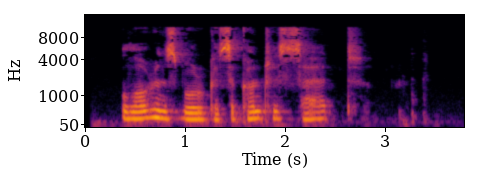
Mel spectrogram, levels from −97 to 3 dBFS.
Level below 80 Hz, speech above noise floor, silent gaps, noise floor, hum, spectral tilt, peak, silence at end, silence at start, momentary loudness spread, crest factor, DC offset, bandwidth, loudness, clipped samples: -60 dBFS; 36 dB; none; -60 dBFS; none; -4 dB/octave; -8 dBFS; 1 s; 0.4 s; 18 LU; 18 dB; under 0.1%; 11.5 kHz; -24 LUFS; under 0.1%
